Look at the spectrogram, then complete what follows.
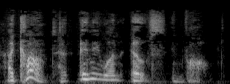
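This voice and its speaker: A man's voice: high voice, big pitch swings, unhurried, gravelly, fairly bright tone, slightly rough, pitched above the performer's own voice, full character voice. A man voicing a distressed, weary mother in an audiobook, strained and pleading. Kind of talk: audiobook character voice.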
